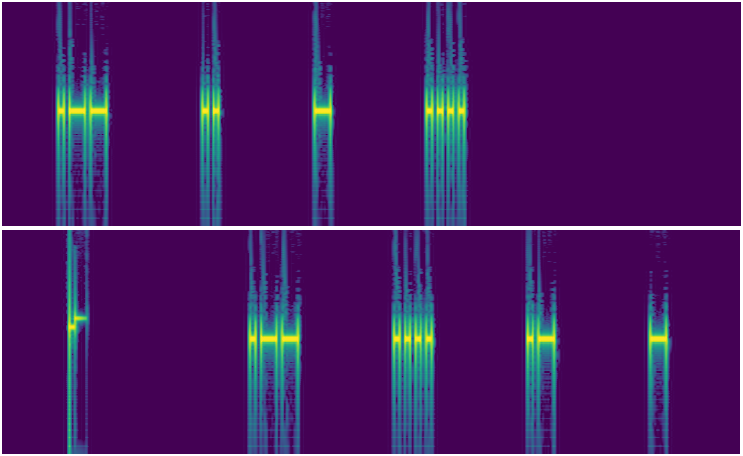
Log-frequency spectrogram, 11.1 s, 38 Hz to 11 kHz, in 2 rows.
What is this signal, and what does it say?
Morse code, heard as a keyed tone, about 31 wpm, spaced as for 10 wpm, 690 Hz. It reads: WITH WHAT
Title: 6x Character Spacing - Top 200 Words - 30wpm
